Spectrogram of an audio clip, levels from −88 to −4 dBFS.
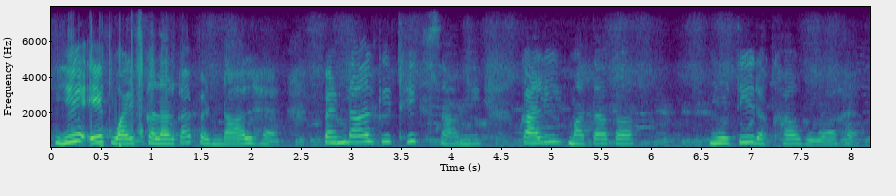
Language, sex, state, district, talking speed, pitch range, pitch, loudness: Hindi, female, Bihar, Kishanganj, 130 wpm, 245-315 Hz, 270 Hz, -32 LUFS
